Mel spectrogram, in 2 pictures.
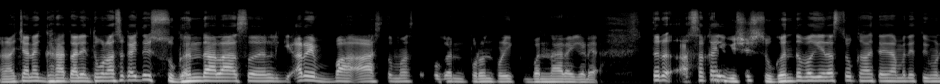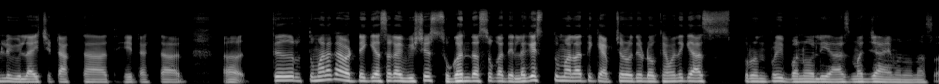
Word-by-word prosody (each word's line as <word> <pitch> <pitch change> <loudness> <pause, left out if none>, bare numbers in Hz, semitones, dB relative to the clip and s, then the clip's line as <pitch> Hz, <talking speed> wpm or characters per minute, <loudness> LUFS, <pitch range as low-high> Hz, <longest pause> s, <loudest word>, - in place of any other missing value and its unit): आणि 125 +1 0
अचानक 160 +6 +2
घरात 150 +1 +4
आले 155 +1 +6
आणि 145 - -3
तुम्हाला 165 0 +2
असं 170 +4 0
काहीतरी 195 +2 +1
सुगंध 155 +2 +4
आला 165 -1 +6
असेल, 155 -1 0
की 125 - -8
"अरे 190 +1 +6 0.2
वाह! 150 -2 +1 0.2
आज 135 -1 -2
मस्त 140 0 -8
पुरण 135 -1 -5
पुरणपोळी 135 -1 -2 0.2
बनणार 125 0 +1
आहे 125 -1 0
गड्या." 110 -1 -5 0.6
तर 200 0 +3 0.2
असं 190 - -2
काही 200 -2 +2
विशेष 140 +7 0
सुगंध 145 +5 +3
वगेरे 175 0 +2
असतो 185 +2 -3
का 165 -1 -3
त्याच्यामध्ये? 150 -1 -1
तुम्ही 145 -1 -4
म्हटले 145 0 -2
विलायची 125 0 -1
टाकतात, 115 -1 -5 0.2
हे 115 - -5
टाकतात. 110 +1 -8 0.4
अ, 115 -1 -4 0.4
तर 185 -1 +3
तुम्हाला 195 +5 +1
काय 220 -3 +2
वाटतंय, 165 -2 +2
की 160 - -1
असं 160 +2 +3
काही 160 -1 +4
विशेष 150 +6 +1
सुगंध 155 +3 +4
असतो 160 +2 0
का, 155 0 -1
ते 140 -2 0
लगेच 180 +6 +3
तुम्हाला 170 -2 +2
ते 175 - -5
कॅप्चर 155 +1 0
होते 150 0 +1
डोक्यामध्ये, 140 +3 -2
की 155 - -1
आज 145 -1 0 0.3
पुरणपोळी 140 +1 -2
बनवली. 125 -1 0
आज 115 0 -3
मज्जा 125 +1 -1
आहे 115 -1 -2
म्हणून 105 -1 -6
असं? 105 - -14
150 Hz, 205 wpm, -23 LUFS, 125-165 Hz, 0.6 s, आले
